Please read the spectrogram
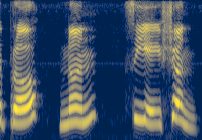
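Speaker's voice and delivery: प्रोनंसिएशन in slow pieces, pro, nun, see-ay, shun; slow syllable-by-syllable प्रोनंसिएशन; broken into syllables. Shown as a demonstration. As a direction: split प्रोनंसिएशन with pauses, NUN in the middle. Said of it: "आप उस word को छोटे-छोटे".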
